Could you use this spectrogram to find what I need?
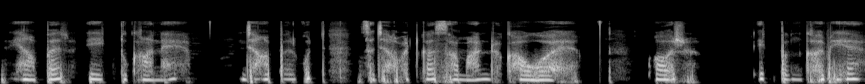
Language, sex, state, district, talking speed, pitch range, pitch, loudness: Hindi, female, Uttarakhand, Uttarkashi, 130 wpm, 220-245 Hz, 235 Hz, -17 LUFS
